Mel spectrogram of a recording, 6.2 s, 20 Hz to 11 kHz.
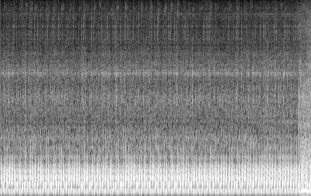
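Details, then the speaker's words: Old Alpina Pro 120 chainsaw, 120cc, after a TRK-23HS kit in its HS-144B carburetor: a fast, steady burble holding idle without stalling, running better. It still leaks from the back of the carburetor, cause unknown; low compression from a worn piston is suspected. "it's running okay it's running better than what it was it's still leaking a little bit out of the back of the carburetor here and i don't know why"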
